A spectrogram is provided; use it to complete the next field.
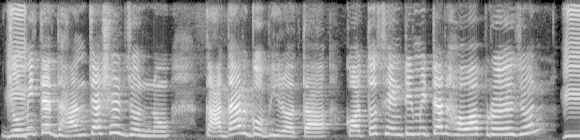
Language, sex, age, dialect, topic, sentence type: Bengali, female, 36-40, Standard Colloquial, agriculture, question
